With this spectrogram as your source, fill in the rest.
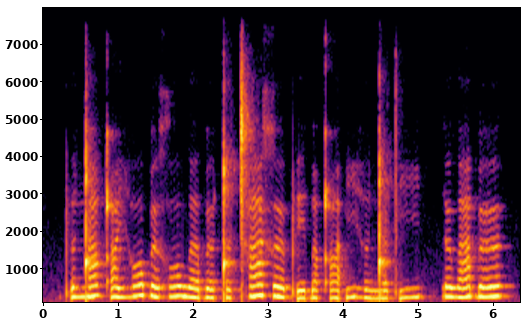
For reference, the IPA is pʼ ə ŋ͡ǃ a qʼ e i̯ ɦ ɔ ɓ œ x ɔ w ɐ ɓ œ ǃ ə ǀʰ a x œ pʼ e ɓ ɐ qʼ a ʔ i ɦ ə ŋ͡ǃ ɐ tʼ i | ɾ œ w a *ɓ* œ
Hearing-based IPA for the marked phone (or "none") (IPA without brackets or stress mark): ɓ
